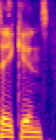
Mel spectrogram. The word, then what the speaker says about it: Eakins: It's not Eakins. I know. Just was second guessing myself for a hot second. Just ignore the E. Just pretend it's just an A.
